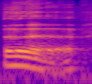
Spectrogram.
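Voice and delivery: "er" sounded alone as a drawn-out English vowel. Shown as a demonstration. Tutor telling learners what to practise, "er" held as a pure vowel. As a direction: model "er" slowly for learners to copy. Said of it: "practice saying the vowel sound er".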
